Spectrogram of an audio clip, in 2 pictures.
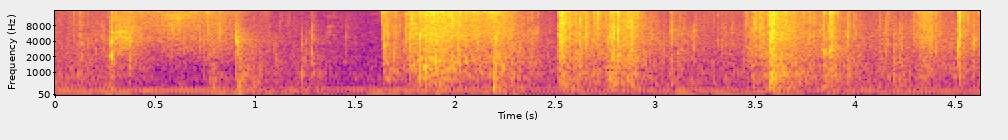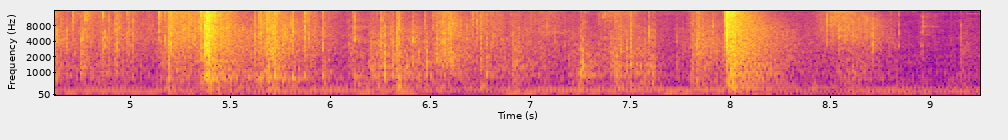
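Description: A background song plays under loud rustling and clattering of belongings being handled during unpacking, with a few sharp knocks.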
